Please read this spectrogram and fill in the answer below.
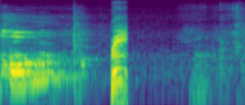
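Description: A voice trails off, then about a second in comes a single short, loud quack-like squawk whose pitch rises and falls: a comic sound effect marking an embarrassing mistake.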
